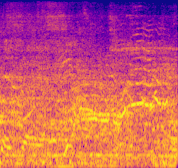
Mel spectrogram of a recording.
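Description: Many children's voices shouting and cheering over one another, a crowd of excited riders and onlookers, with a faint steady low hum beneath.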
